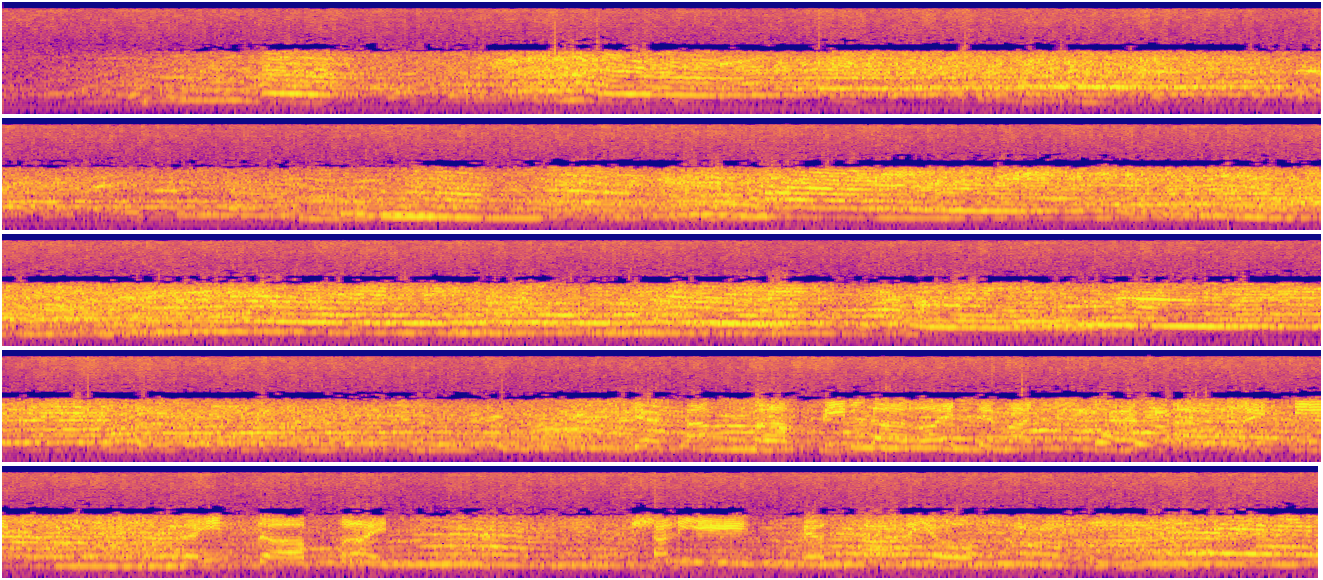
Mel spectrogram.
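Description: Formula One race cars passing one after another through a corner, several engine notes overlapping. Each note rises and falls as the cars brake, change gear and accelerate away.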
